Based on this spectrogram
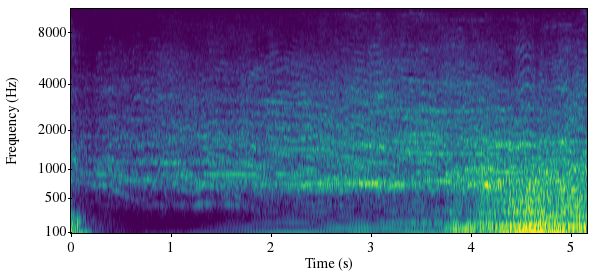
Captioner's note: crowd cheering; ominous music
